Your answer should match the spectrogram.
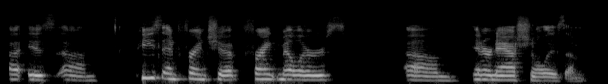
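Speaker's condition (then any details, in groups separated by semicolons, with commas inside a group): No condition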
